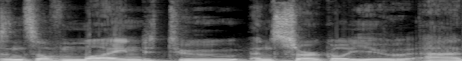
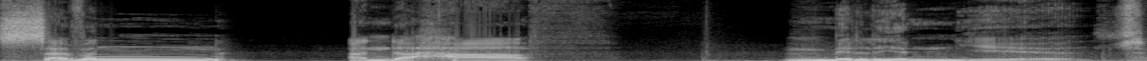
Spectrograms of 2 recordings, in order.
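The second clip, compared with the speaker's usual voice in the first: deep rumbling bass, swooping, "seven" stretched out; 4 semitones lower than usual. Playing a character asked what it needs, in a rumbly deep voice. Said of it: "you get back in this rumbly deep voice".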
